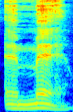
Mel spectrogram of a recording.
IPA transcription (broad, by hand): ɛˈmɛ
